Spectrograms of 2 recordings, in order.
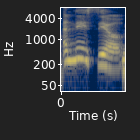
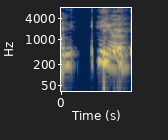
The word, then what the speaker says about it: Ennio: Anicio. – Nah, not at all. – Ennio.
